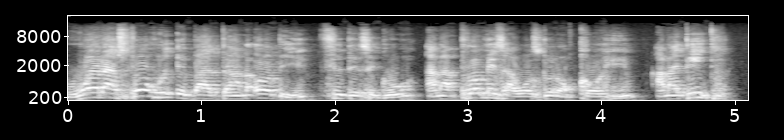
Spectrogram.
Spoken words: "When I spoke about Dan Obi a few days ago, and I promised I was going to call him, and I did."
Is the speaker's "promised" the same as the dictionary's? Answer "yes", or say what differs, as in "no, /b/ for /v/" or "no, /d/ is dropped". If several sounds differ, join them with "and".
no, /t/ is dropped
